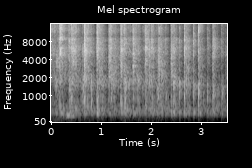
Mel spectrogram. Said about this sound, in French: On peut l'applaudir. On peut l'applaudir.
